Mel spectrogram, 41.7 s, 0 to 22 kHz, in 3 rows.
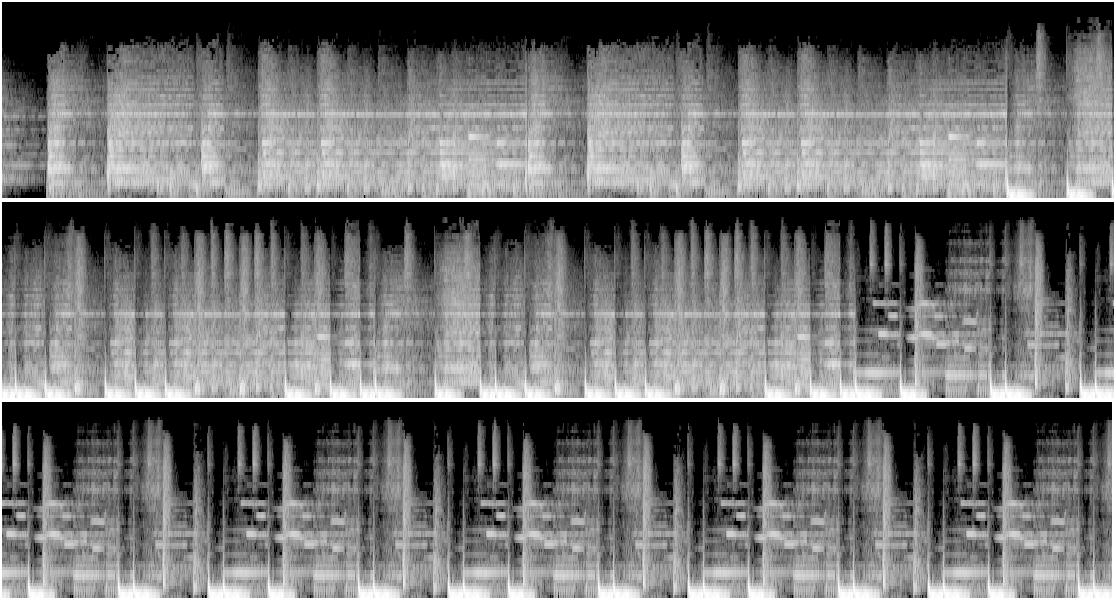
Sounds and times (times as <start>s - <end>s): Electronica: 0.0s - 41.6s.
